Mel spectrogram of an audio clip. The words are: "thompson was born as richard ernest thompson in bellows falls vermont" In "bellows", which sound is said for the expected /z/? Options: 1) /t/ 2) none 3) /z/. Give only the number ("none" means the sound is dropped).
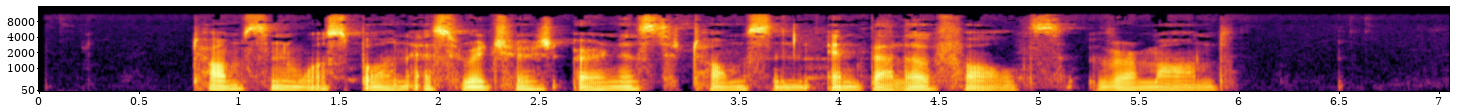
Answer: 2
